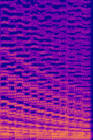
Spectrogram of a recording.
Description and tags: Retro arcade video game descending, lose life tone
Fail, lose life negative musical expression tone for retro arcade game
